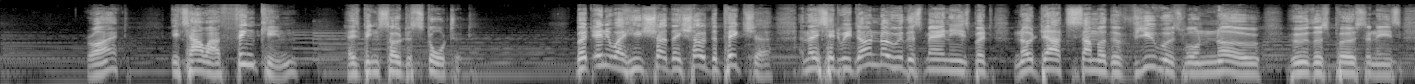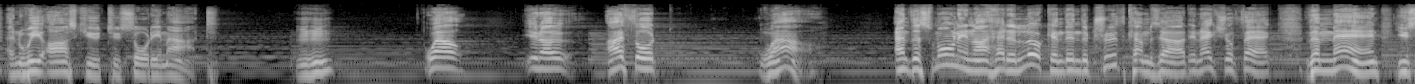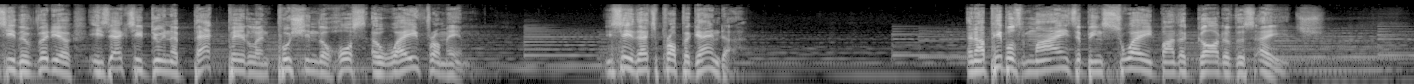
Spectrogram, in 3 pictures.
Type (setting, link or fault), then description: setting, large echoing room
